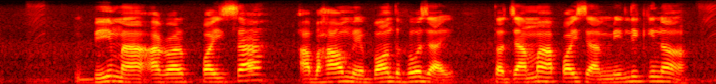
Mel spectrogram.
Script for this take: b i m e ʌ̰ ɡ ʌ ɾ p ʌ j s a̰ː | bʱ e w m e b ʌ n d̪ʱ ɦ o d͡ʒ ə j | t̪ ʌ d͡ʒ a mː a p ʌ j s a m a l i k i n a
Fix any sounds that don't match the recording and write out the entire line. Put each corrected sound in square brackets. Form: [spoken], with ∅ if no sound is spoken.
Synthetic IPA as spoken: b i m [a] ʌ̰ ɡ ʌ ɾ p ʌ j s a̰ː | bʱ [a] w m e b ʌ n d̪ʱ ɦ o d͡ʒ [a] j | t̪ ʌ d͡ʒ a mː a p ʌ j s a m [i] l i k i n [ʌ]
